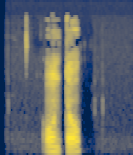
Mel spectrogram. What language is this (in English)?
Latvian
